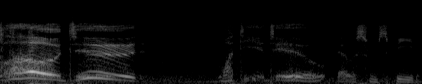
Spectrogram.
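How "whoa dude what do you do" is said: bad movie-star voice, high, swooping, stretched, sing-song. Tasting tequila with a co-host, doing a Keanu Reeves impression. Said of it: "in my worst Keanu Reeves".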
